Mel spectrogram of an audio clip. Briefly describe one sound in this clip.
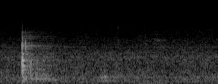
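Billiard balls knock against each other.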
